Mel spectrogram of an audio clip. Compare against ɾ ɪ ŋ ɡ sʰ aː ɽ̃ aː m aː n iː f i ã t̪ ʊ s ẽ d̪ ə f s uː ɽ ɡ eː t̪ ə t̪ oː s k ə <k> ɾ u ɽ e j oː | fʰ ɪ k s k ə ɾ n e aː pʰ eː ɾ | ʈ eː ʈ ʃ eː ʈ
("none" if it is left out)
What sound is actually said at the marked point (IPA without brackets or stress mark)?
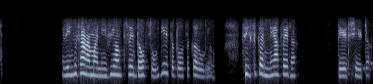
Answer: none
